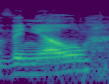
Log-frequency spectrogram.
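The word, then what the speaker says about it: Vignoles: we uh have some uh venol uh the venol is a hybrid uh that's spelled VI n OES not a lot of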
